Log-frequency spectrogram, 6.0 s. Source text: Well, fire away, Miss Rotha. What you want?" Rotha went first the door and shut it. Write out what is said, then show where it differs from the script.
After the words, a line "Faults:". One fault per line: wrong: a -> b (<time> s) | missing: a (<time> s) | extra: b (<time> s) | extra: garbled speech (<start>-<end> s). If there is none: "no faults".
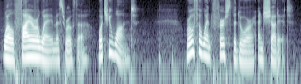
Well, fire away, Miss Rotha. What you want?" Rotha went first the door and shut it.
Faults:
no faults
